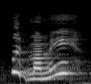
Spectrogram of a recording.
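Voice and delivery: put-on high British child's reply; English kids' accent. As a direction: imitate a British kid, questioning. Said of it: "Why are you talking like that?".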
